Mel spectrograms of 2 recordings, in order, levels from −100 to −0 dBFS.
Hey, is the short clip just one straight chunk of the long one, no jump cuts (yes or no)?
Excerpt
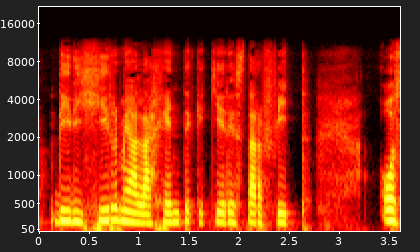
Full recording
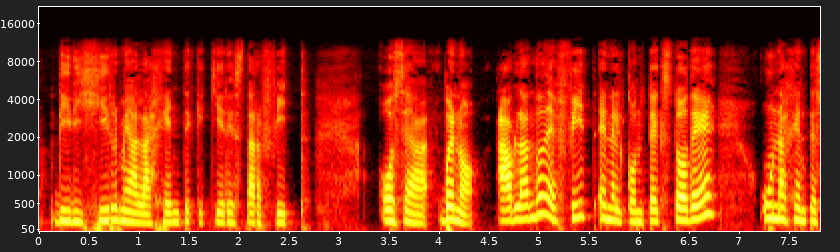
yes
